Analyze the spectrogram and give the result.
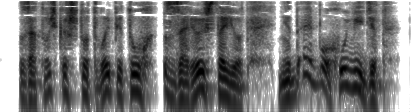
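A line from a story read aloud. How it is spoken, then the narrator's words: Sighing, half-sobbing. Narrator (Russian): то ли вздохнула, то ли всхлипнула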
